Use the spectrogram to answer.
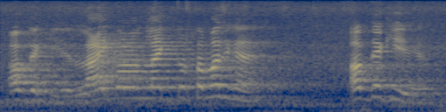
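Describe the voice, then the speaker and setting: A male math teacher with a very high voice, teaching a lesson in a classroom. He quizzes the class and answers himself, drilling each term over and over. His voice rings through a strongly echoing room with a long reverb tail. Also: animated, normal speed. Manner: asks questions and answers them himself, repeats key terms. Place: school classroom. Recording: very echoey classroom, faint room noise.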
